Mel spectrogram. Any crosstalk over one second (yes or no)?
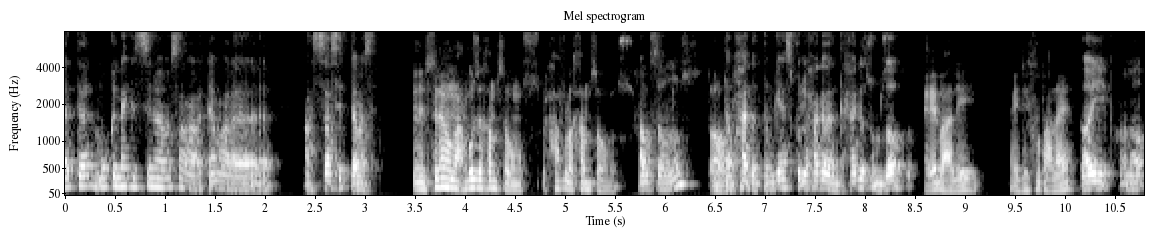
no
